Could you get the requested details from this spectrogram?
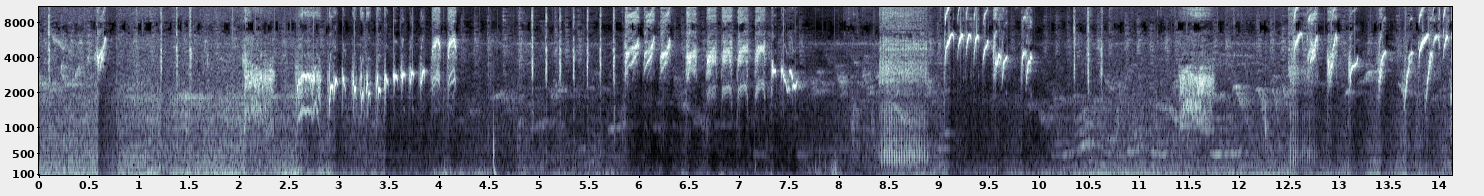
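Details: Green leafbird in varied, energetic song, played to coax a caged bird into singing; rattling chip series, twittering runs and whistled slurs tumble one after another, with occasional bursts of hiss between phrases.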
